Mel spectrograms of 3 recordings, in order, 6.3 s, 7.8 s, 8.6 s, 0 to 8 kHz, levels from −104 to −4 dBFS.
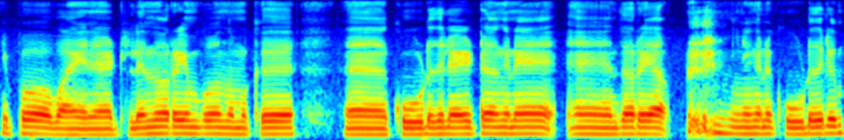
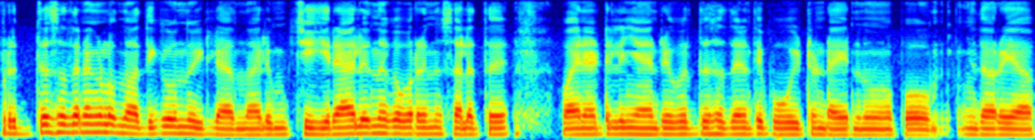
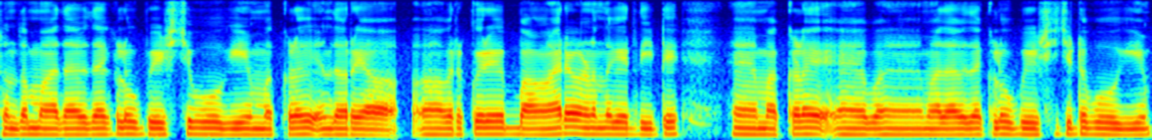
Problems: none marked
